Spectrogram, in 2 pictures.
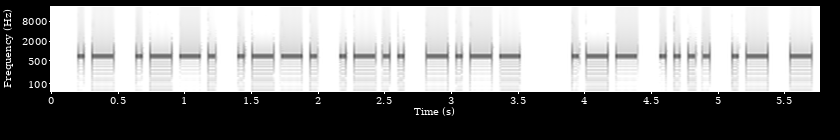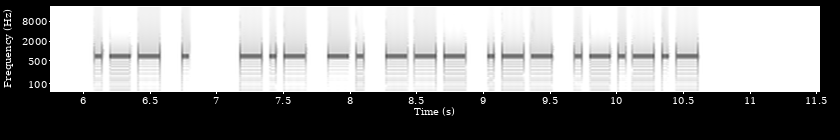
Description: Morse code, heard as a keyed tone, about 22 wpm, 700 Hz. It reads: APPLY WHAT WE KNOW.
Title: Sentences from Top 1200 Words 22wpm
